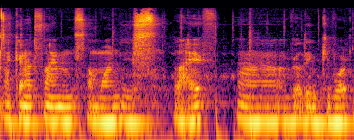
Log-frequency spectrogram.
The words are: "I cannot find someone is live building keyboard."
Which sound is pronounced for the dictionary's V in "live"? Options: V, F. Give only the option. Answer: F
